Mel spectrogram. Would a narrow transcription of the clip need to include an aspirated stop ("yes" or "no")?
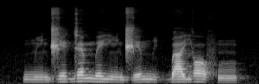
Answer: no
